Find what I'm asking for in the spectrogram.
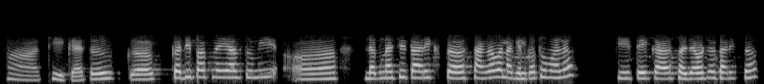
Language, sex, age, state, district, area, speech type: Marathi, female, 18-30, Maharashtra, Nagpur, urban, conversation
